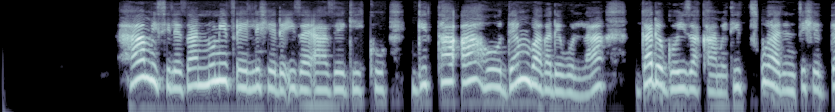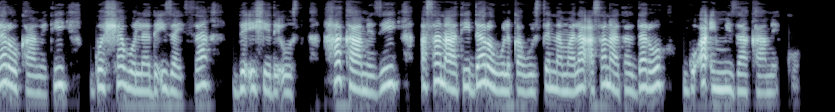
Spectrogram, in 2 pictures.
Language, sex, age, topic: Gamo, female, 18-24, agriculture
